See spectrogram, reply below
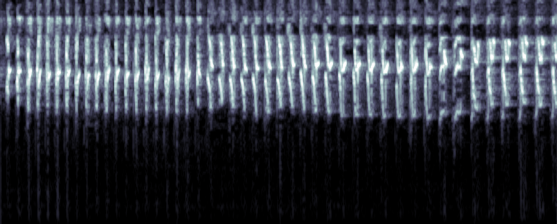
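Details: Lovebird in ngetik style: a fast, loud train of sharp, clicking chirps, about three or four a second, run together without a break like rapid typing.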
